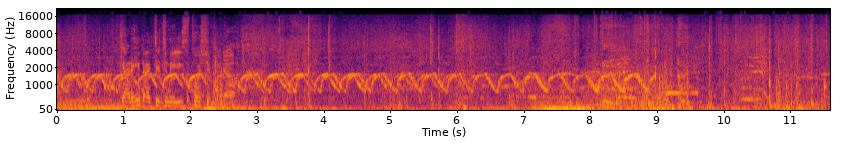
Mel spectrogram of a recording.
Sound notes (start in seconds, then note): 2.8 sirens blaring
